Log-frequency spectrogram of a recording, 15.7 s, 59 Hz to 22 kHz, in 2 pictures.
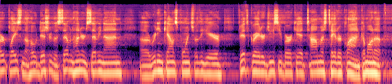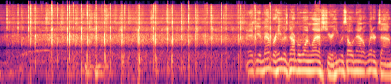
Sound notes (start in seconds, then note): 7.8 clapping and cheering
